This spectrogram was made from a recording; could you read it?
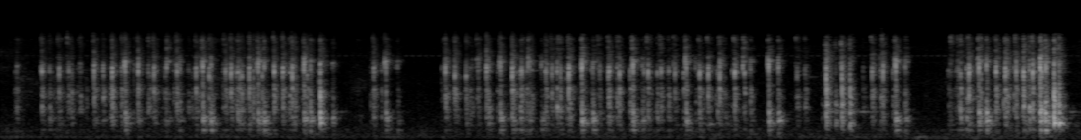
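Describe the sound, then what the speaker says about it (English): Rapid clattering keystrokes on a very loud computer keyboard, close up, come in bursts of fast typing separated by brief pauses, with no voices. "I have a very, very loud keyboard."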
